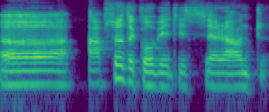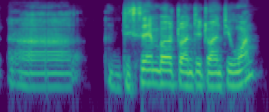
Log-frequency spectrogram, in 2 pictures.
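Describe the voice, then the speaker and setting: A young man from Nepal with a Nepali accent, answering interview questions in halting, non-native phrasing. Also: mid-range voice, little pitch movement, vocal fry, a bit bright, dry recording. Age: young adult. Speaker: guest, engineering graduate and former student.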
